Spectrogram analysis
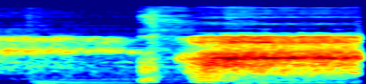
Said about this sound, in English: Just breathing heavily now?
